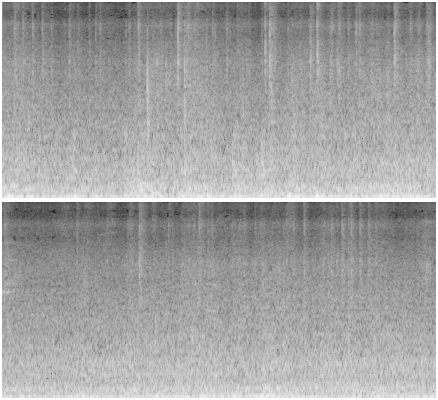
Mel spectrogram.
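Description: The bus body rattles and clicks over the road.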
